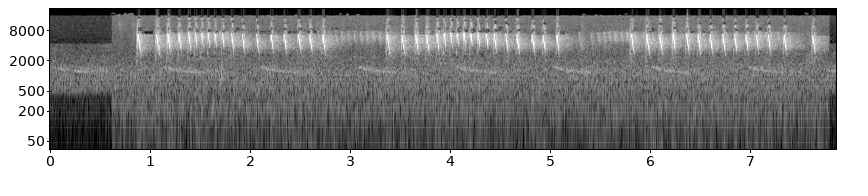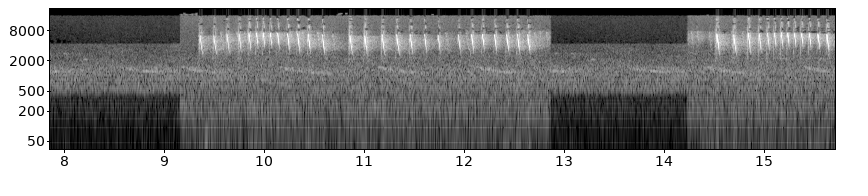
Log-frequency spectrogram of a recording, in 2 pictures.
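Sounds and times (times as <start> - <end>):
background hiss: 0.5 - 7.8, 8.4 - 12.9, 13.5 - 15.6
cucak cungkok rapid high clicks in tembakan song style: 0.6 - 7.8, 9.2 - 12.9, 14.3 - 15.6.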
